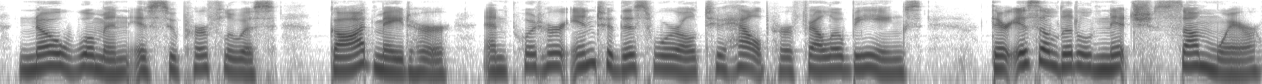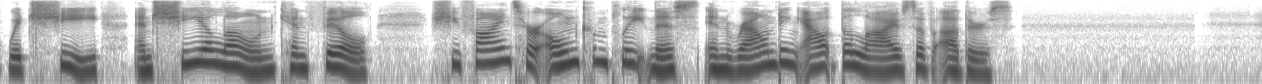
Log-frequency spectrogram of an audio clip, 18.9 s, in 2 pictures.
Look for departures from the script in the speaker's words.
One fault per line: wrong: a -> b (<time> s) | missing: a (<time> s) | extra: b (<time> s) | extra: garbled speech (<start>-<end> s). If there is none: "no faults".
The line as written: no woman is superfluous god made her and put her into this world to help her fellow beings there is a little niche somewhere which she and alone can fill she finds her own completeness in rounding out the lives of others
extra: she (10.6 s)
